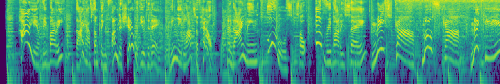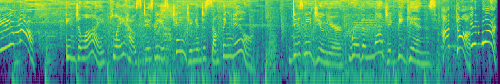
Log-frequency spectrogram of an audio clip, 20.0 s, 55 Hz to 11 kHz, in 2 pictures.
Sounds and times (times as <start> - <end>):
Music: 0.1 - 20.0.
